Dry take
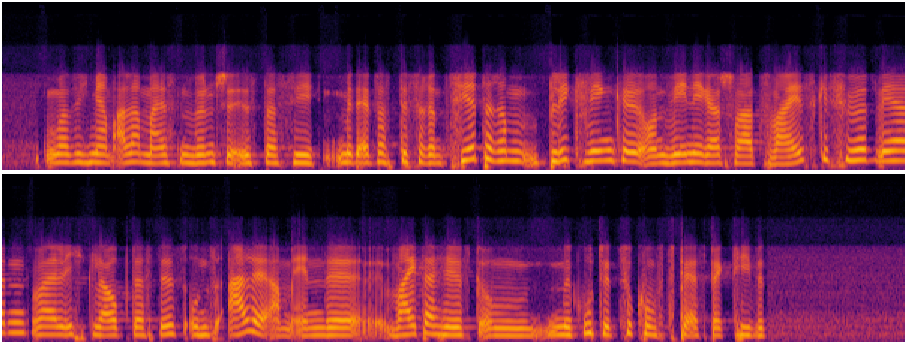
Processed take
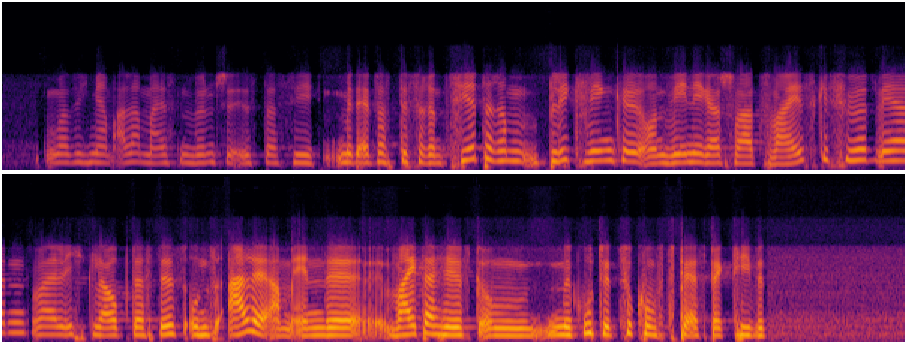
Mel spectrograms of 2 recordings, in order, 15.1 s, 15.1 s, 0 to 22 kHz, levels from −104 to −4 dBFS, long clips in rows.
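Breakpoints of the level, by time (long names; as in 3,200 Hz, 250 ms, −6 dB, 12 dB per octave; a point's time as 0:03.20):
0:02.34 −17.5 dB
0:02.88 −8 dB
0:07.73 −8 dB
0:08.86 +1 dB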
